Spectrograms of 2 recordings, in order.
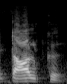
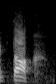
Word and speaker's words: talk: Say for example you don't say talk. You say talk.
